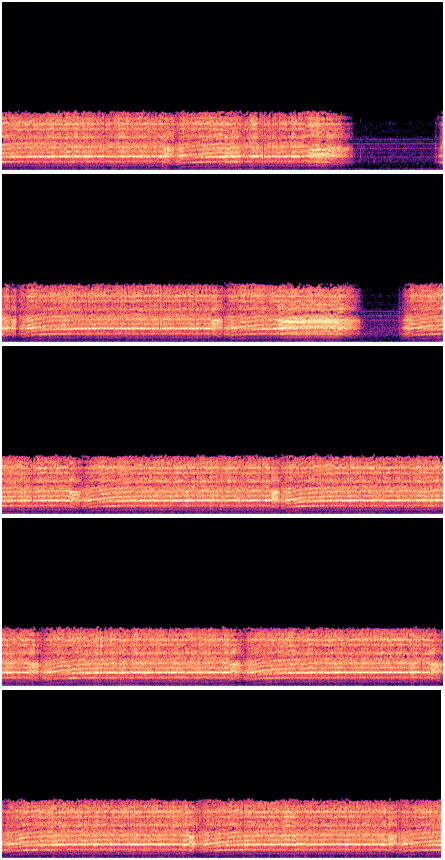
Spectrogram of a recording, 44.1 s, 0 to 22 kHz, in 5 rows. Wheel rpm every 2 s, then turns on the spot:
160, 140, 150, 30, 60, 160, 140, 140, 60, 140, 160, 150, 160, 140, 160, 140, 160, 140, 160, 140, 160, 150.
6-8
